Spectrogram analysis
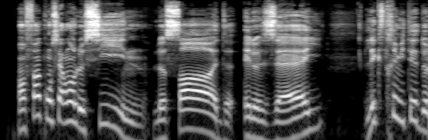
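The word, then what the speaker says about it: صاد: Mais c'est plus sur le sad qu'il va falloir s'appliquer. Cette lettre est souvent mal prononcée et ressemble plus à un sin un peu grave.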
